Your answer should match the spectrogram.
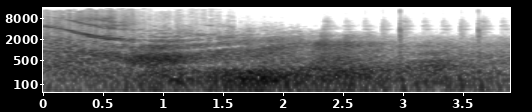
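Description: An airplane taking off: a loud, sustained roaring engine rumble, with a high whine that slides down in pitch early on, heard alone without talk.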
